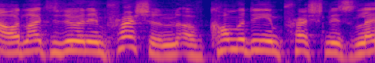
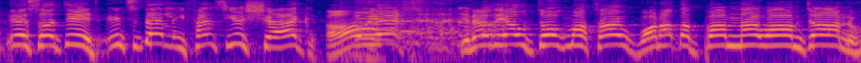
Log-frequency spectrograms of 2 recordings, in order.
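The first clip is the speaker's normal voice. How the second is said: high, lively dog voice; a randy dog chatting up another; talking dog; 9 semitones higher than usual. Acted. Dog answering a neighbour dog, high and cheeky. Dogs chatting after whistle.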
